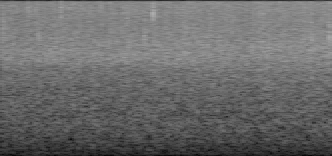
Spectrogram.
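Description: Steady rain falling on the glass roof of a greenhouse.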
